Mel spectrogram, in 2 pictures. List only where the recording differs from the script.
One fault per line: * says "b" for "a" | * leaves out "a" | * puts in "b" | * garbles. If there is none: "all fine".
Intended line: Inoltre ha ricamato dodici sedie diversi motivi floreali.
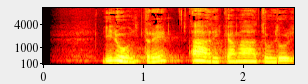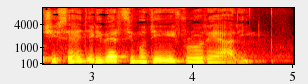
all fine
